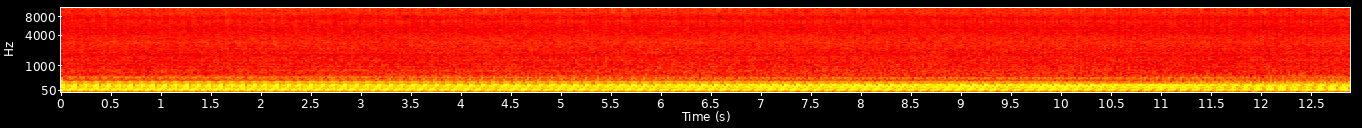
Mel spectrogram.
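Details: 1968 Ford Bronco with F-150 V8 running a Mustang tune, after valve cover O-ring resealing and an earlier fuel filter problem; deep, even idle burble with no misses, knocks or ticks; running mostly right, a little too rich from the tune.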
